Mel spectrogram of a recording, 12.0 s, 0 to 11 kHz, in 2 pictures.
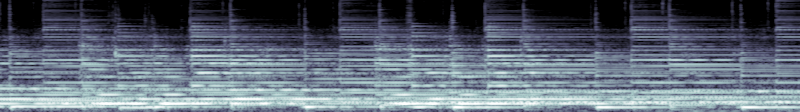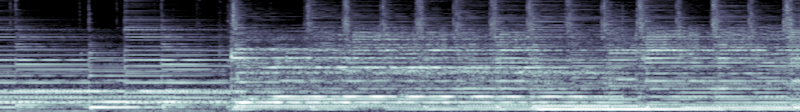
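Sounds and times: acoustic guitar plucking: 0.0 - 12.0.

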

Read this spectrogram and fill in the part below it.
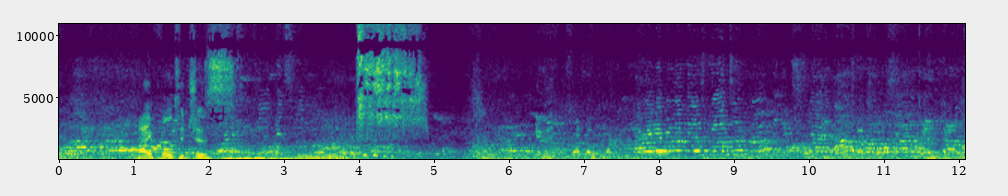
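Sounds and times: indistinct chatter in a hall: 0.0 - 12.0.

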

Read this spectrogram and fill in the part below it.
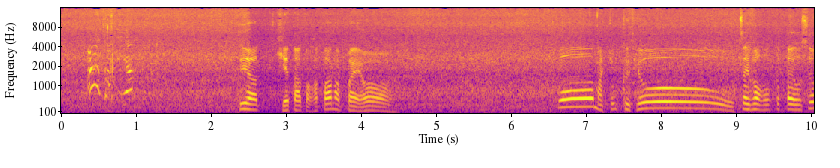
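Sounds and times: stream running over stones: 0.0 - 10.0.

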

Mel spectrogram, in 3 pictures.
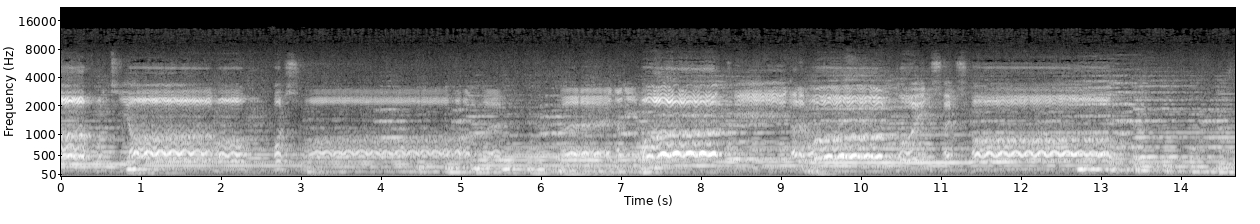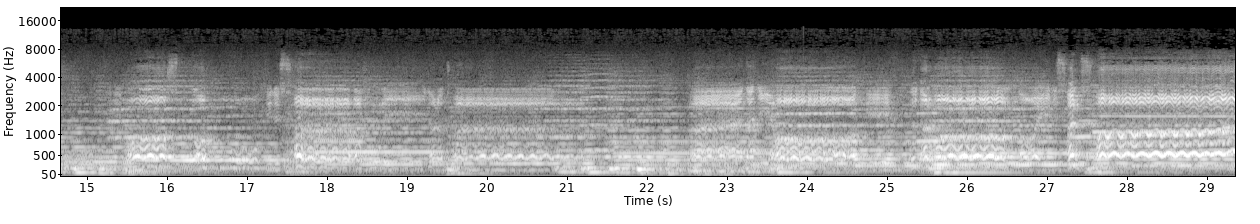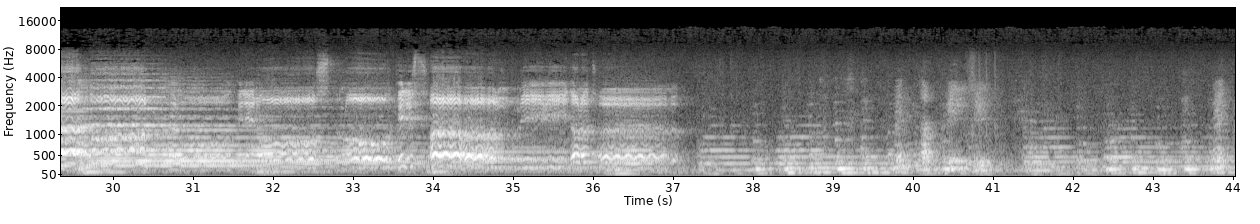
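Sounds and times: opera singer with vibrato: 0.0 - 14.0, 15.2 - 37.3, 39.7 - 41.4, 43.6 - 44.0
orchestra: 0.0 - 44.0.

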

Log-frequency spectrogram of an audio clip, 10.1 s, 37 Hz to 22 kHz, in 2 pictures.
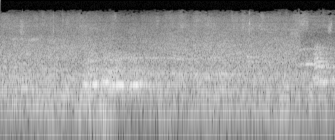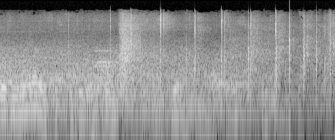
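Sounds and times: crowd chatter: 0.0 - 10.0
dog barking: 1.2 - 2.2, 4.5 - 5.1.

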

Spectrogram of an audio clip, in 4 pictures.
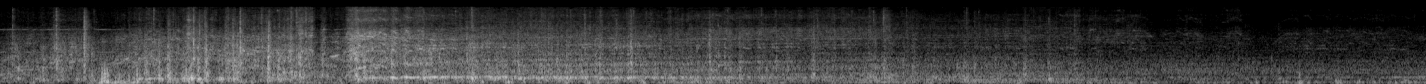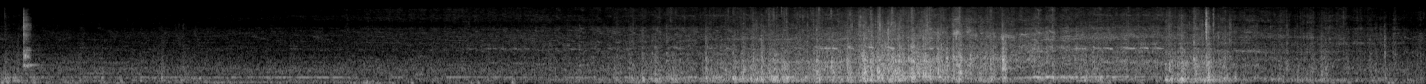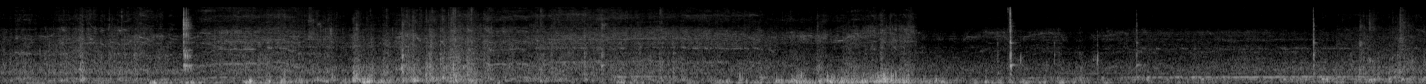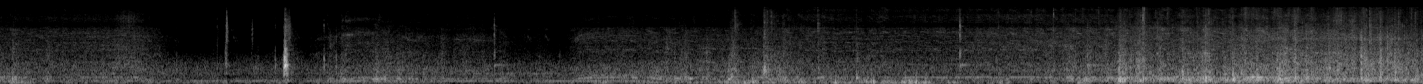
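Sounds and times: electric motors whining: 0.0 - 57.0.

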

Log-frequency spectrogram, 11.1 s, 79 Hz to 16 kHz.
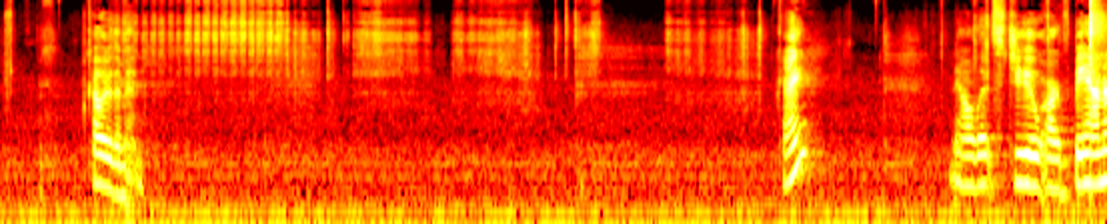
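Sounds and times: marker tip scratching on cardstock: 1.5 - 6.0.

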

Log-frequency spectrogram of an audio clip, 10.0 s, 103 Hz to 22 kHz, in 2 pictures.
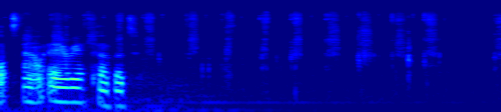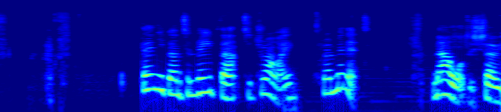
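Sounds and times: spray bottle hissing puffs: 1.4 - 4.4, 5.0 - 5.8.

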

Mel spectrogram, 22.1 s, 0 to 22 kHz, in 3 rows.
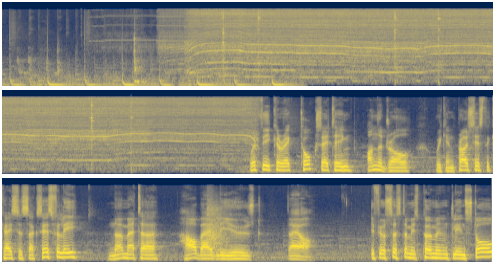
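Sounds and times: cordless drill whining: 1.3 - 11.2.

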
